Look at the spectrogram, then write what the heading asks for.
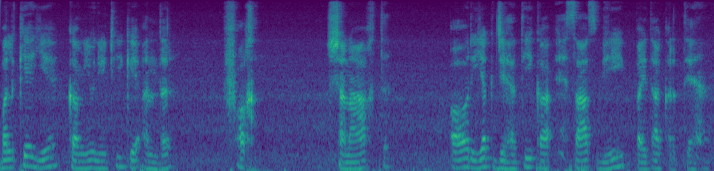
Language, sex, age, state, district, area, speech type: Urdu, male, 18-30, Delhi, North East Delhi, rural, spontaneous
